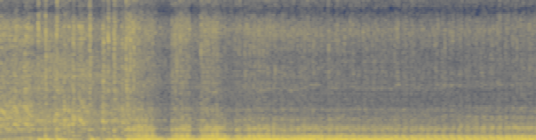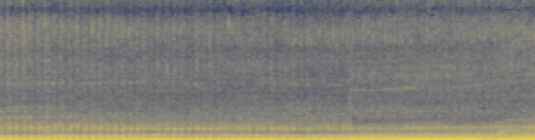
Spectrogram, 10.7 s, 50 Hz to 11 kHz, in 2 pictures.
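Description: Big V8 catches after a few cranks and settles into a deep, steady, even idle with no knocks or misses; runs healthy.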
